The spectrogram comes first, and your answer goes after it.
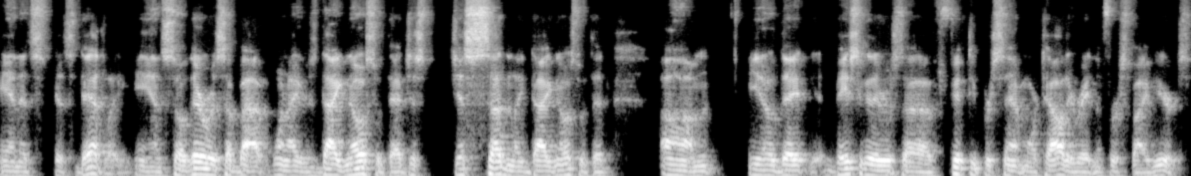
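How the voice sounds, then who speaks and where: This man's voice sits very deep and low, with ordinary pitch variation. It comes across somewhat breathy. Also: moderate pace. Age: 60s. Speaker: retired company founder. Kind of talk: interview.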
